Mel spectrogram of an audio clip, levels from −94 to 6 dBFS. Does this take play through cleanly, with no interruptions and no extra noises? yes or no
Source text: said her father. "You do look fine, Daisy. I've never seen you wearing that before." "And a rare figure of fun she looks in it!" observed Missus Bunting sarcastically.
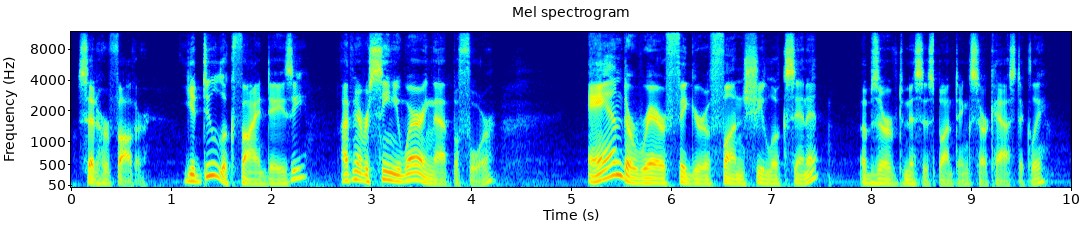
yes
